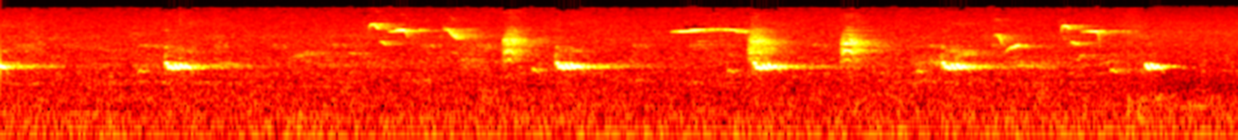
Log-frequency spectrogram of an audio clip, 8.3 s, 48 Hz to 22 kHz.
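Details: Oriental magpie-robin singing in the morning: short, sharp mid-pitched notes repeated roughly every 1.3 seconds, mixed with varied high whistles, some rising and some falling, over a soft steady background hiss.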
